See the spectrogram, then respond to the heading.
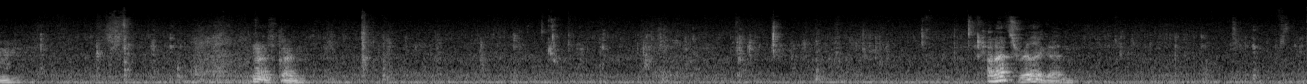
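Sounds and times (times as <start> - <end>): people chewing: 0.4 - 2.0, 3.2 - 9.9, 11.0 - 13.0.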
